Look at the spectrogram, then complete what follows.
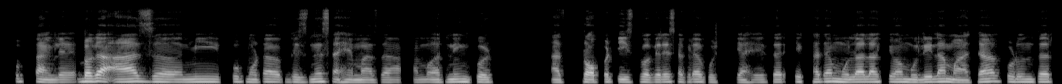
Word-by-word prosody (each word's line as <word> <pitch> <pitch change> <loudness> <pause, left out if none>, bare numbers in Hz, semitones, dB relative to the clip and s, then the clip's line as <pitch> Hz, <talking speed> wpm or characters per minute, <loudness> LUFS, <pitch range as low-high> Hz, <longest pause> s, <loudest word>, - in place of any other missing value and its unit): खूप 135 - -6
चांगली 110 -3 +1
आहे. 110 0 -4
बघा, 135 +3 +6
आज 125 +1 +3 0.3
मी 120 +1 +1
खूप 125 -1 -4
मोठा 115 +2 0
बिझनेस 115 +3 -1
आहे 110 -1 -1
माझा. 105 0 -2
आय 110 - -7 0.2
ॲम 110 +1 -4
अर्निंग 115 +3 +1
गुड 110 -1 +2 0.6
आज 105 - -1 0.2
प्रॉपर्टीज 115 0 +1
वगैरे 115 0 +1
सगळ्या 115 0 -2
गोष्टी 110 0 -9
आहेत. 105 +1 -5
जर 115 - +1
एखाद्या 120 +2 -1
मुलाला 120 +1 +4
किंवा 120 -1 0
मुलीला 120 +3 +2
माझ्याकडून 120 +2 0
जर 120 0 +4
115 Hz, 160 wpm, -24 LUFS, 110-120 Hz, 0.6 s, बघा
